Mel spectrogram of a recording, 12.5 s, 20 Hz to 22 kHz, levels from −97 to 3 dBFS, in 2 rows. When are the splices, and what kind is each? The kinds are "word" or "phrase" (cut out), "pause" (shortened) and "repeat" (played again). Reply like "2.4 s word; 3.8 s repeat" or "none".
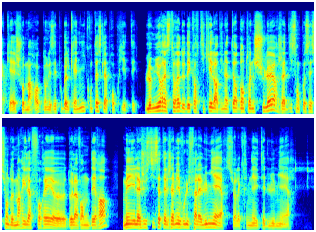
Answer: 2.8 s pause; 8.5 s pause

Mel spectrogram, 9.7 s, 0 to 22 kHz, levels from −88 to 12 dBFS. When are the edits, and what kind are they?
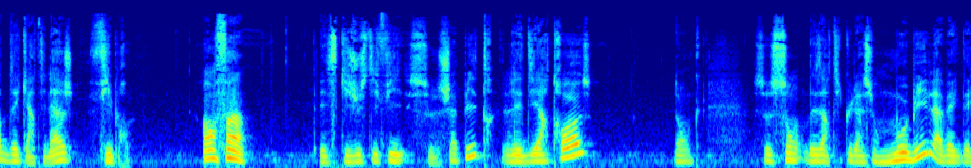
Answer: none

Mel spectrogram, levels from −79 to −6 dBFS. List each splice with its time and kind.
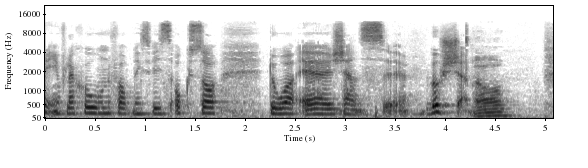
3.8 s phrase

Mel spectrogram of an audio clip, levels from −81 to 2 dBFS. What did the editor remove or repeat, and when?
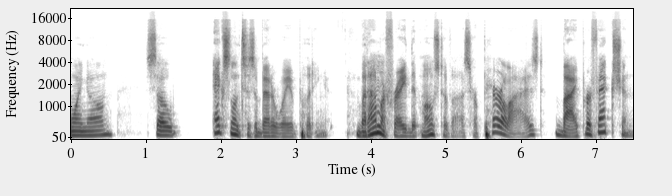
none

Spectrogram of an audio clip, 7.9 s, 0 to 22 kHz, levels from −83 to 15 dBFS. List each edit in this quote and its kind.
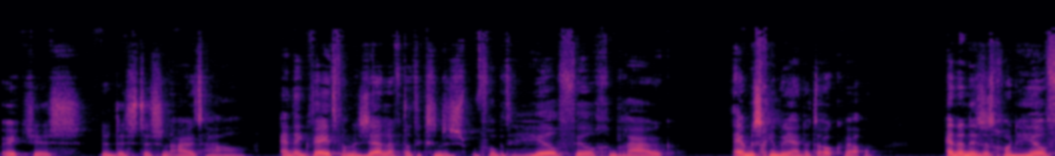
none

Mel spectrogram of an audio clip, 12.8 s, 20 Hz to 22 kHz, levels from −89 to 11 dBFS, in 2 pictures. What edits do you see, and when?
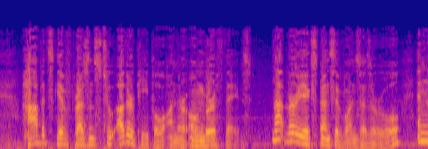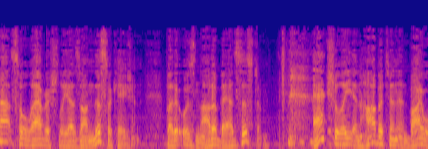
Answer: none

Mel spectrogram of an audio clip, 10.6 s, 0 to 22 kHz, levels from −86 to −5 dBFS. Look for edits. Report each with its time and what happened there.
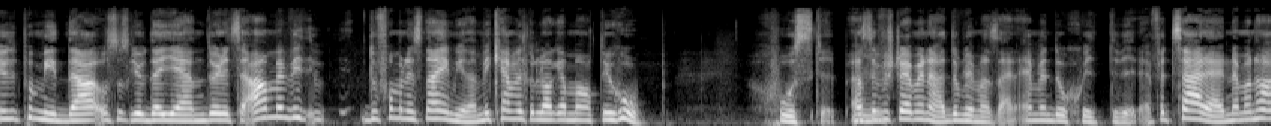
1.1 s word; 4.4 s word; 6.8 s word

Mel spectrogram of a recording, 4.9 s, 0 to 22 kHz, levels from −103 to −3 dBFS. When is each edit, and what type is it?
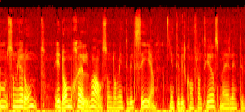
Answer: none

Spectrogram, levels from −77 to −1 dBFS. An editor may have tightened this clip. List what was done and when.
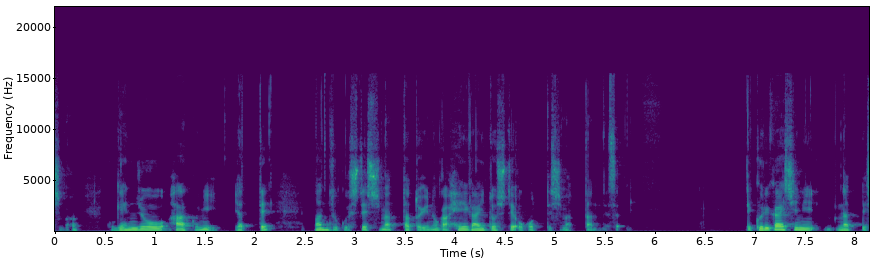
1.7 s pause

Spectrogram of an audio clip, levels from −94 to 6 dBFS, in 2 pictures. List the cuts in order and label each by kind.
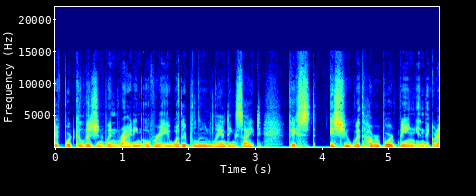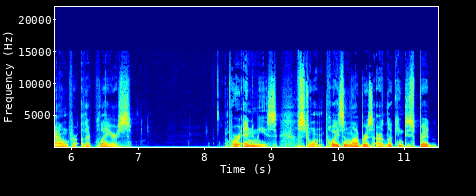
9.4 s word

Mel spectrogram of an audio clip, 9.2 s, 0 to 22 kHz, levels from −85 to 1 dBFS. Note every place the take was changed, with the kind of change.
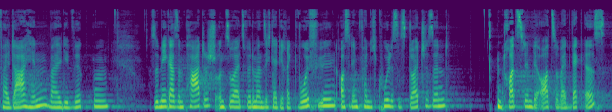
none

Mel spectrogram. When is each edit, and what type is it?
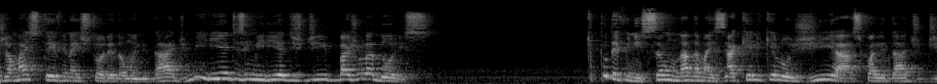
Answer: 7.2 s phrase

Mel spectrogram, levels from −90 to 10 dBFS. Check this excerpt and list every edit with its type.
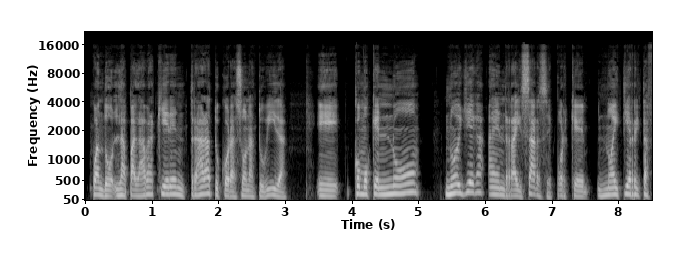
none

